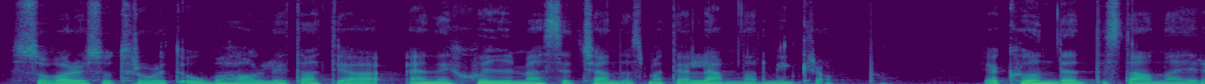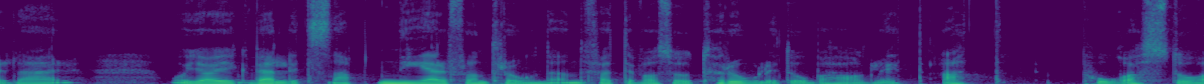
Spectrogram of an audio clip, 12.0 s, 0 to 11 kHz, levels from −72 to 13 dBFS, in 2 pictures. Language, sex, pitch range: Swedish, female, 145-165 Hz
